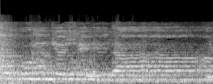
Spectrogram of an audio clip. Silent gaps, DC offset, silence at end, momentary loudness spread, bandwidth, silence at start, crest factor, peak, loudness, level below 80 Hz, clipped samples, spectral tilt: none; under 0.1%; 0 s; 5 LU; 8.4 kHz; 0 s; 8 dB; 0 dBFS; -8 LUFS; -28 dBFS; 3%; -5.5 dB/octave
